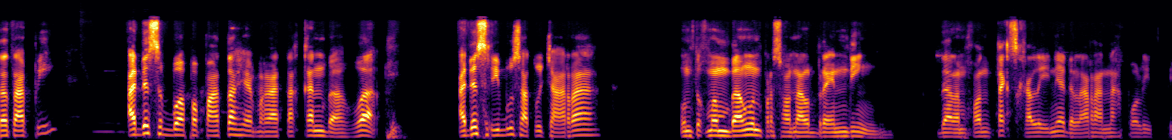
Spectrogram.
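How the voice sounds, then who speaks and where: A man speaks at a medium pitch and a moderate pace with ordinary pitch variation. The sound is dry and close, with no echo. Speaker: webinar speaker, doctoral student. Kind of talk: webinar lecture.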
